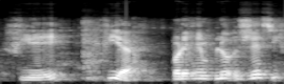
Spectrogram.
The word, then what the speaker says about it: fier: Aquí si pronunciamos la ER al final, fier, fier.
